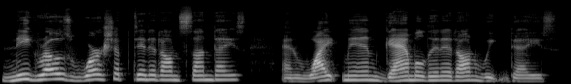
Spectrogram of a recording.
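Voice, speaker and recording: A woman reading a novel aloud as an audiobook narrator, in measured, unhurried storytelling. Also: medium pitch.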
